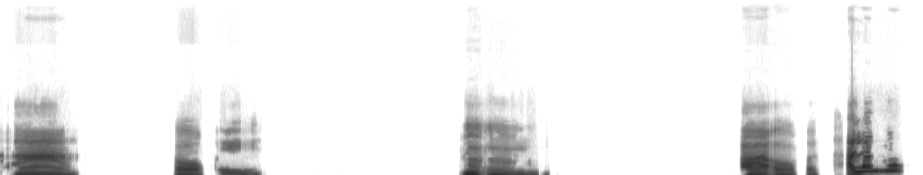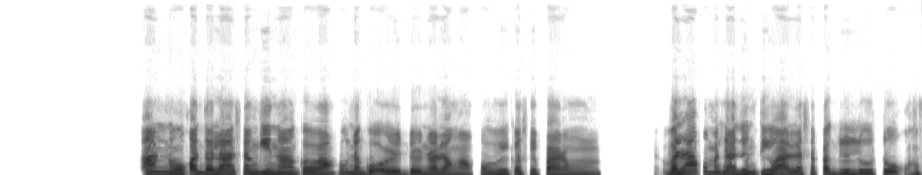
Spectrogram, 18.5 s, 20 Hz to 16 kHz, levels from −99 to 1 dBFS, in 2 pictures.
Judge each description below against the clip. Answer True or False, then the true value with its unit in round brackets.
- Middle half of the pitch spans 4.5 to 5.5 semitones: True (5.0 semitones)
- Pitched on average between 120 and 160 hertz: False (245 Hz)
